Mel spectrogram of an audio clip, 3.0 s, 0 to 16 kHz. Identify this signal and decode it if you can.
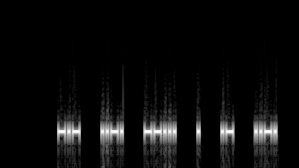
Morse code, heard as a keyed tone, about 48 wpm, spaced as for 28 wpm, 700 Hz. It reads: KF7EAF
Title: USA Call Signs - 6 Characters - 3x Character Spacing - 50wpm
